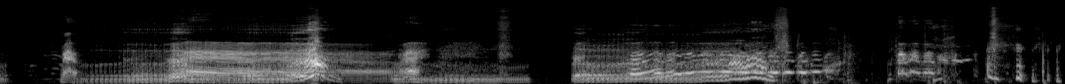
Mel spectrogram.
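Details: An excited pit bull told to speak, making long drawn-out growly howling vocalizations with wavering pitch, two main bursts, the second sliding upward then down, followed by short yips, with a person's voice urging it on.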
